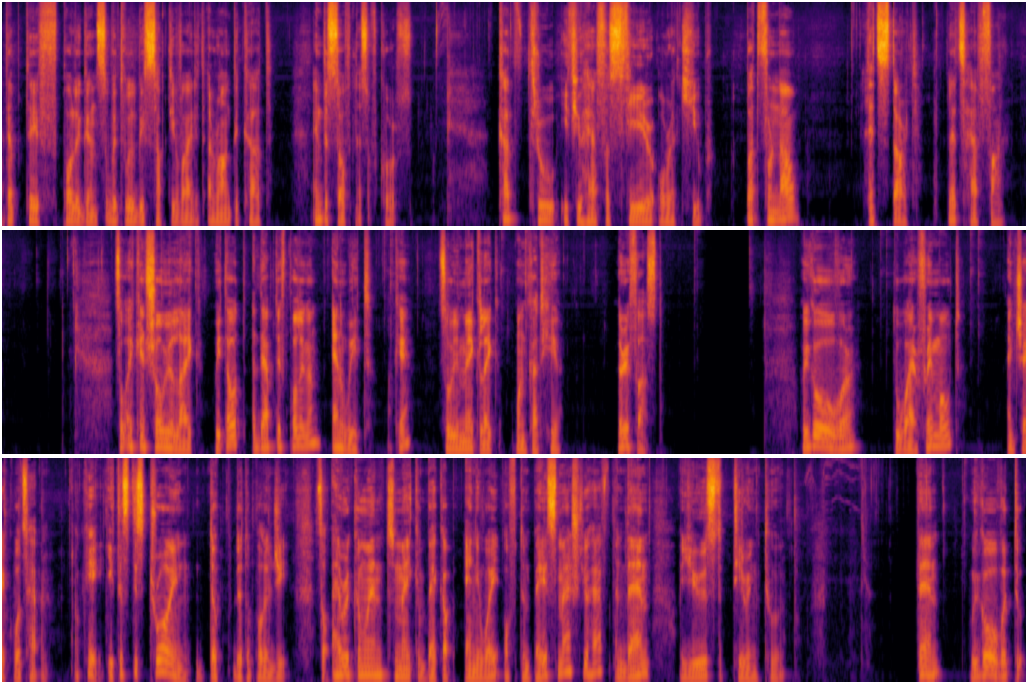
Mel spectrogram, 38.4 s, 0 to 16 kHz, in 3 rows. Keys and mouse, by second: 7.1 middle drag, 11.8-12.3 middle drag, 14.7 middle drag, 15.0-15.4 drag, 16.1 shift+middle drag, 17.7 click, 18.2 middle click, 18.9 click, 21.3 click, 23.7-25.4 drag, 25.5 shift+middle drag, 26.8 shift+click, 28.6 shift+drag, 33.1 shift+drag, 35.4 shift+drag, 37.5 click.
